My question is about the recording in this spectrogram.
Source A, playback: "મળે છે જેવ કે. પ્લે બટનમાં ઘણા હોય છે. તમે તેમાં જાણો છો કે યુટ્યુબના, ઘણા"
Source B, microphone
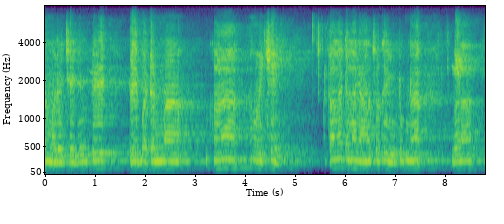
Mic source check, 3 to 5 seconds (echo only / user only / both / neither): echo only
